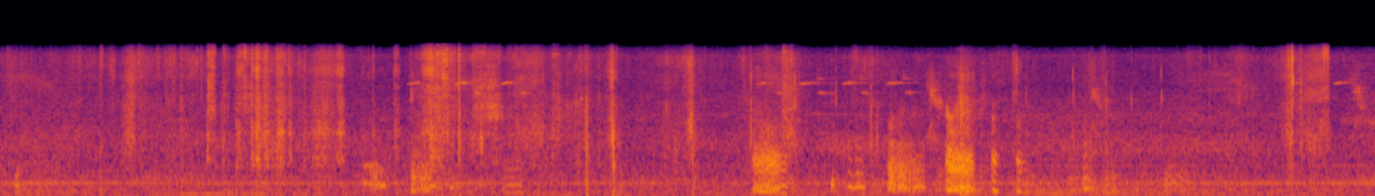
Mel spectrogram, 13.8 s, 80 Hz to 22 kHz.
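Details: Shetland Sheepdog puppies, five weeks old, at the Perla z Polabi kennel in the Czech Republic on 30 May 2009, giving scattered rough growls and a few whimpering yelps between clattering noises.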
